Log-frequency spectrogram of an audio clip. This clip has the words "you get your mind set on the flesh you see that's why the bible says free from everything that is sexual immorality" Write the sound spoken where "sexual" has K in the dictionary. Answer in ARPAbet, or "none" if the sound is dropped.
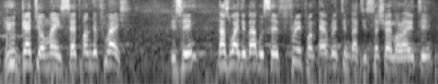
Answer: none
